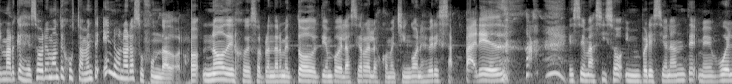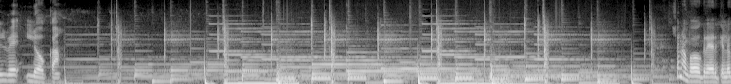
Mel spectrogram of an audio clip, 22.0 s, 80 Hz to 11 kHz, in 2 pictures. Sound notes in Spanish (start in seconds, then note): 10.1 risas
